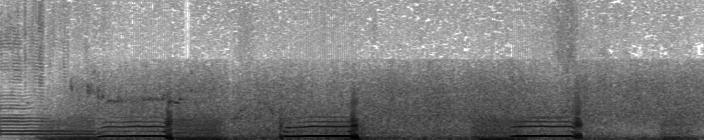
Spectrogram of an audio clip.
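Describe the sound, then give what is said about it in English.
A malleefowl gives three low, booming calls, each under a second long and evenly spaced, loud, with a faint rushing background and no voices. “Is it a mallee fowl? Yes!”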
